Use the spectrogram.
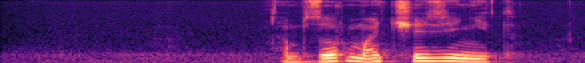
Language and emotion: Russian, neutral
